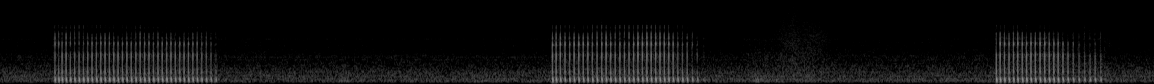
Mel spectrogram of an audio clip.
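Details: Sleeping Chow Chow dog: three loud, harsh, fluttering snores of one to two seconds each, about every five seconds, with quiet pauses between; snoring.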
